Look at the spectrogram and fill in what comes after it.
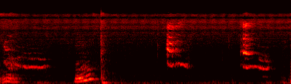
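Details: Pet cat refusing to leave the father's side until he departs, meowing to be fussed over; a brief low human voice, then two short meows about a second and a half apart, each sliding slightly downward.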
